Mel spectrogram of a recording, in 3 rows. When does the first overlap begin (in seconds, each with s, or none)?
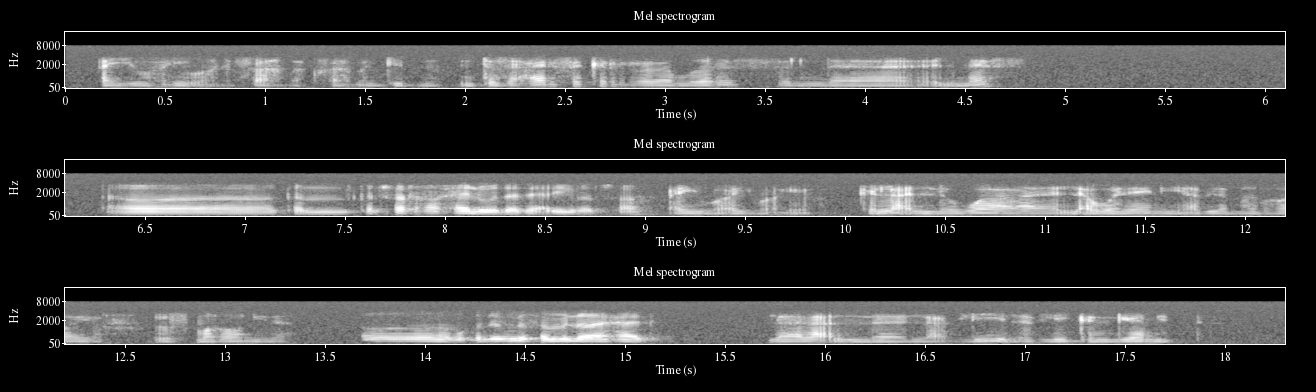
none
